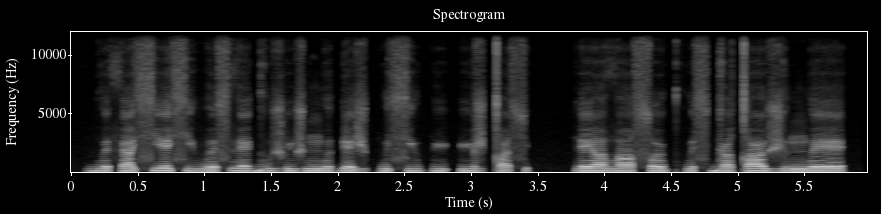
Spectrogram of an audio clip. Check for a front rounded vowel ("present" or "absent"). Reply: present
